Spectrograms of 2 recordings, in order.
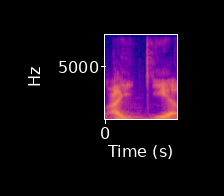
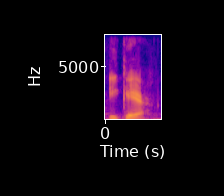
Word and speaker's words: IKEA: Oye, y se supone que la cosa está mala, pero no sé si cacharon que abrió IKEA o IKEA, IKEA.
